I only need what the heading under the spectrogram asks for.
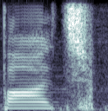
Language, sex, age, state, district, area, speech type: Bengali, female, 18-30, West Bengal, Paschim Bardhaman, urban, read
